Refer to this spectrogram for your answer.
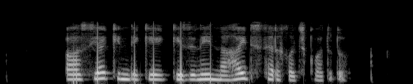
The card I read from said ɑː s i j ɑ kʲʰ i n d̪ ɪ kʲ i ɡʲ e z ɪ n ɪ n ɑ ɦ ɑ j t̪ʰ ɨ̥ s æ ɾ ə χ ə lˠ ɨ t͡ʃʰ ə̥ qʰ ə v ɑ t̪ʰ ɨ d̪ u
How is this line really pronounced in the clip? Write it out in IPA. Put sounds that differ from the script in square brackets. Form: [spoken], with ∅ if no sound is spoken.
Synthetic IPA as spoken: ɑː s i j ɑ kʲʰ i n d̪ ɪ kʲ i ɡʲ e z ɪ n ɪ n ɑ ɦ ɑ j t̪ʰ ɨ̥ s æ ɾ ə χ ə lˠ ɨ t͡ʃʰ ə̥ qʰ ə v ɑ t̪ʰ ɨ d̪ u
